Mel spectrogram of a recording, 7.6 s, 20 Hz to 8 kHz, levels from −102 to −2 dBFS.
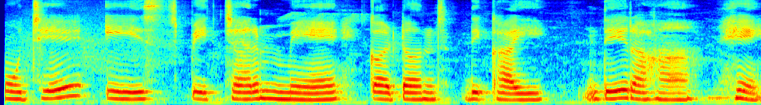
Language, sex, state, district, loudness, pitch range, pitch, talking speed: Hindi, female, Madhya Pradesh, Dhar, -15 LUFS, 190-210 Hz, 195 Hz, 70 wpm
